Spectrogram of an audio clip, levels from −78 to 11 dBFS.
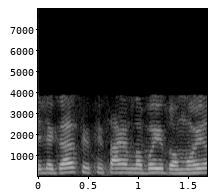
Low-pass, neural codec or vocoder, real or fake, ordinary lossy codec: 7.2 kHz; codec, 24 kHz, 6 kbps, HILCodec; fake; AAC, 16 kbps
